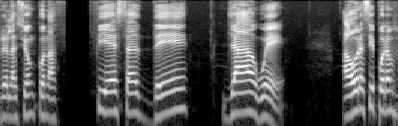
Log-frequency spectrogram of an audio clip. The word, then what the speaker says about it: Yahweh: y diles en relación con las fiestas de Yahweh Ahora sí podemos pronunciarlo correctamente verdad no solo las fiestas del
